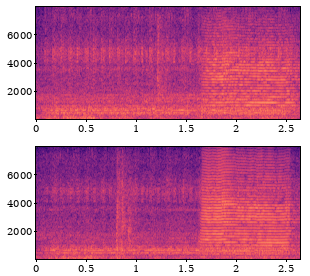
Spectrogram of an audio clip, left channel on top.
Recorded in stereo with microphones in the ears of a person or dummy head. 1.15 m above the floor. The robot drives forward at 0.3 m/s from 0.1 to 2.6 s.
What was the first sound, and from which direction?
A trumpet, 40° right (ahead or behind).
